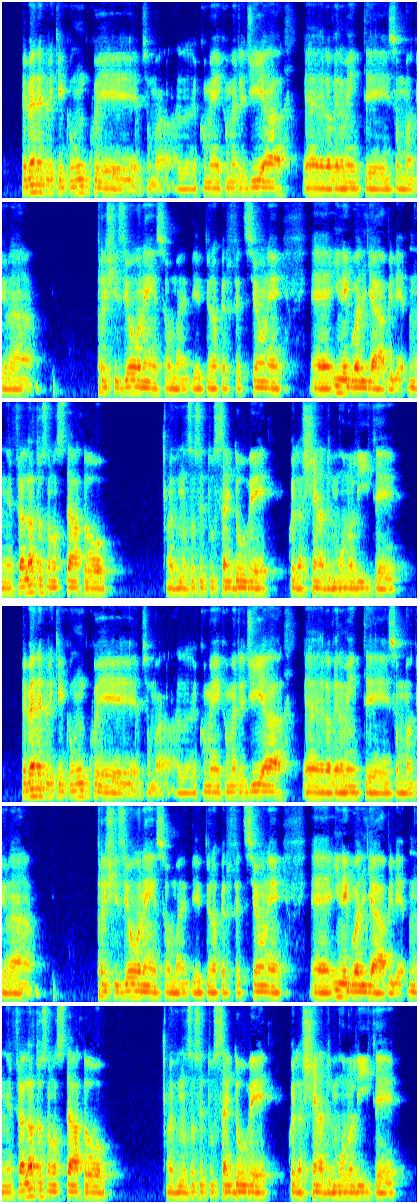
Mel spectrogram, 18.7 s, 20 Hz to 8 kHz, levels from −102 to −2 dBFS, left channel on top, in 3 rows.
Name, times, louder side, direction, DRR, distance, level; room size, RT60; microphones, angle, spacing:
voice 1, 0.3-6.8 7.7-14.0 14.9-16.5 16.8-18.4, right 1 dB, 15° right, 0.6 m, -26 dB
8.2 x 4.4 x 7.3 m
head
